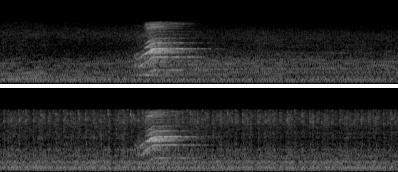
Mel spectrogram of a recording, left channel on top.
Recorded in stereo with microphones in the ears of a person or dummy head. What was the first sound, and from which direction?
A cat meowing, 50° left (ahead or behind).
